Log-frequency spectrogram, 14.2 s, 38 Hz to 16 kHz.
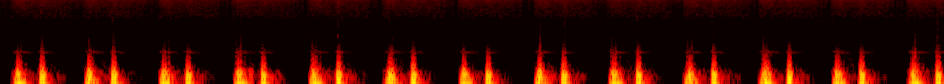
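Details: Regular paired lub-dub thumps at about 54 beats a minute in quiet, an adult's own resting heartbeat, mono recording converted to stereo with slight left-right pitch shift for binaural effect; normal slow heartbeat.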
